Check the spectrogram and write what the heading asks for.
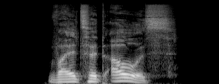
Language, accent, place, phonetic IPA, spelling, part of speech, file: German, Germany, Berlin, [ˌvalt͡sət ˈaʊ̯s], walzet aus, verb, De-walzet aus.ogg
- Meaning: second-person plural subjunctive I of auswalzen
